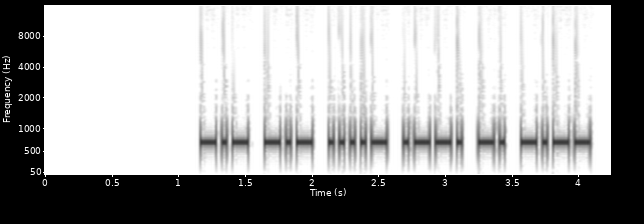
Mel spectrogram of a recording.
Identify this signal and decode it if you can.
Morse code, heard as a keyed tone, about 31 wpm, 700 Hz. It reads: KK4PNY
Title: USA Call Signs - 6 Characters - 3x Character Spacing - 30wpm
